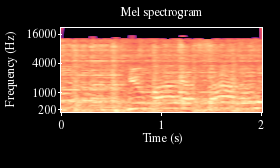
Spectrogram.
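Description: Samba-enredo played by a samba school in parade: a voice singing the melody over the school's percussion band, loud and continuous.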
